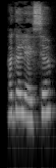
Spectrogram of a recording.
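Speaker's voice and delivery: commanding. A narrator's reading. Velora orders her patient to strip, commanding. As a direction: give a short command. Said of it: "скомандовало моё чудо".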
